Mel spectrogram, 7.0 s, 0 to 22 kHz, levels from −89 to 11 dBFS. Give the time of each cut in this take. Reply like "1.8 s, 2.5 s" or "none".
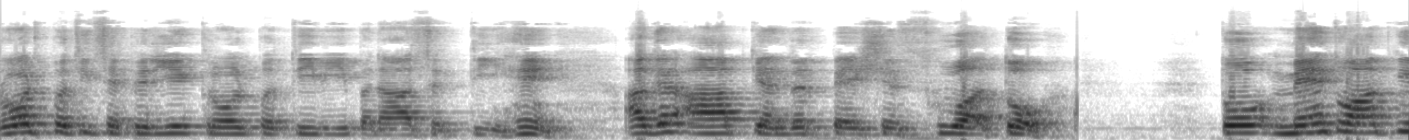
5.3 s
